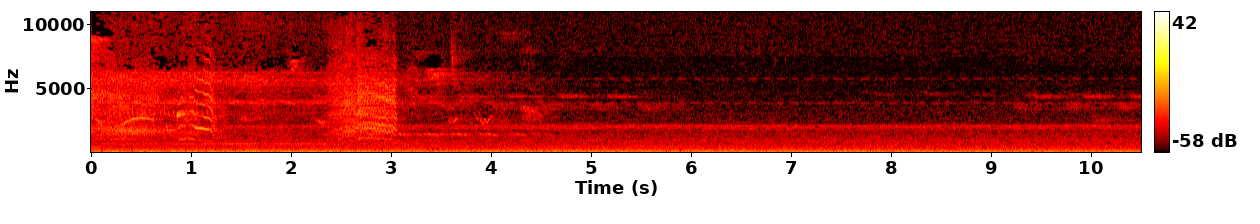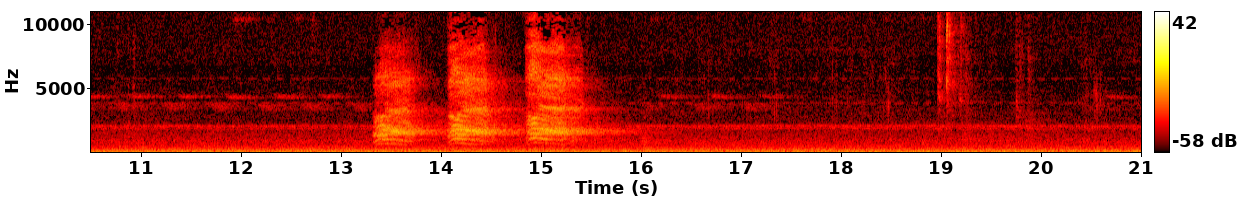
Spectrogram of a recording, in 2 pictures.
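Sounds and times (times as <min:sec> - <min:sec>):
bird harsh calls: 0:00.0 - 0:04.1
low background rumble: 0:00.0 - 0:10.7.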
